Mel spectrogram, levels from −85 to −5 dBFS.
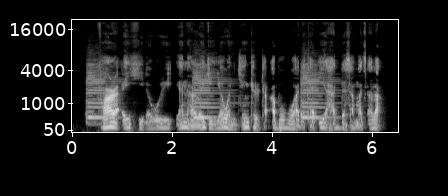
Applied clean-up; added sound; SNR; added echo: classical method log-MMSE.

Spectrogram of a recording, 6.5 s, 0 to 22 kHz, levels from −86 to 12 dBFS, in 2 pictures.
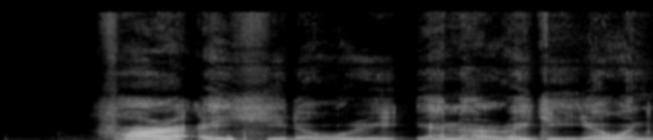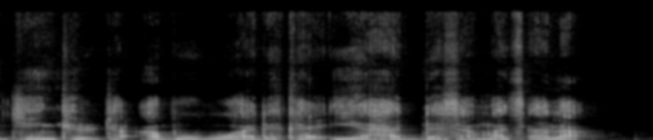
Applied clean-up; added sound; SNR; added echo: none; none; none; none.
